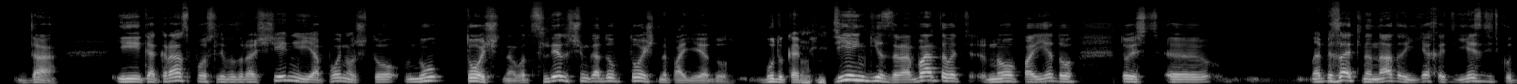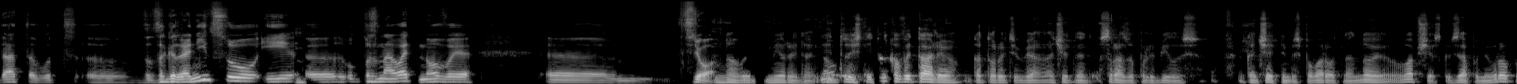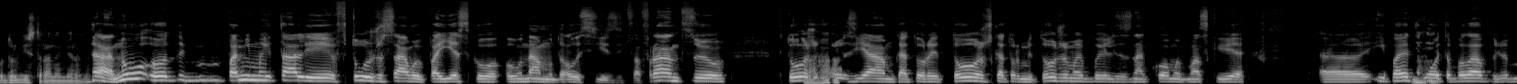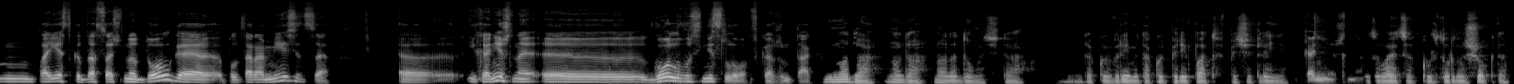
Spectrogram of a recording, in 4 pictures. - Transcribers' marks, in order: unintelligible speech; other background noise
- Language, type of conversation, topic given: Russian, podcast, О каком путешествии, которое по‑настоящему изменило тебя, ты мог(ла) бы рассказать?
